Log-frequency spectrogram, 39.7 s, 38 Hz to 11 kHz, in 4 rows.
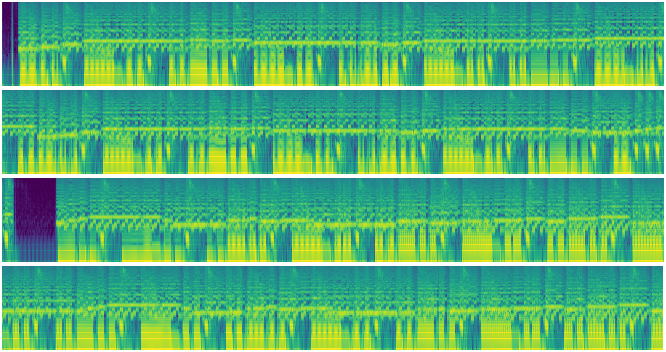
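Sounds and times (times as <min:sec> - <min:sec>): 
steady SID chip synthesizer tone: 0:00.2 - 0:20.0, 0:20.7 - 0:39.7.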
